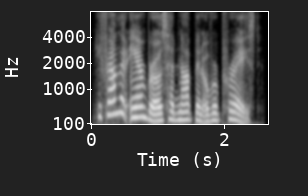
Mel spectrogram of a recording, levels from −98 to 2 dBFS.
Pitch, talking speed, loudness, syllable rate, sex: 220 Hz, 180 wpm, -15 LUFS, 5.3 syllables/s, female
